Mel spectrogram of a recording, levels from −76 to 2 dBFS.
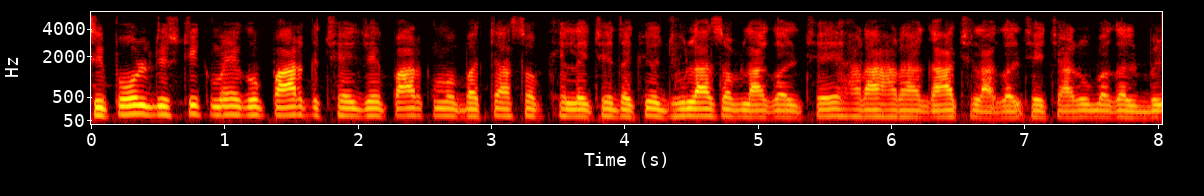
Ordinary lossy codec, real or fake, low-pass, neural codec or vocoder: none; fake; 5.4 kHz; vocoder, 44.1 kHz, 128 mel bands, Pupu-Vocoder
